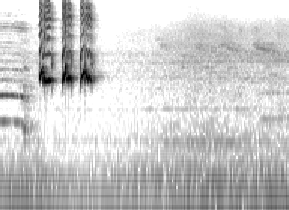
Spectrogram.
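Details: Orange-headed thrush giving three quick, loud, ringing whistled notes at about the same pitch, with a faint lower tone just before and a steady low hum behind.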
